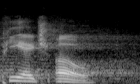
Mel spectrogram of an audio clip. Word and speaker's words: pho: It's spelled P-H-O.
